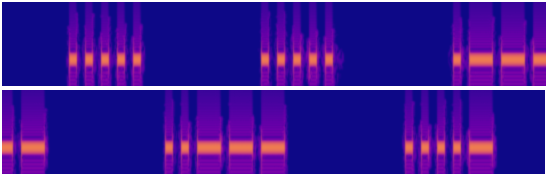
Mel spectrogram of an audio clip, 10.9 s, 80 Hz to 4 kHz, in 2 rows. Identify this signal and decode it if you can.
Morse code, heard as a keyed tone, about 15 wpm, spaced as for 6 wpm, 800 Hz. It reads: 55124
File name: SOUND NUMBERS 15 wpm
